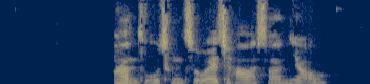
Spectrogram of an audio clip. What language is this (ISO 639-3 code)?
zho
